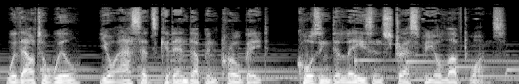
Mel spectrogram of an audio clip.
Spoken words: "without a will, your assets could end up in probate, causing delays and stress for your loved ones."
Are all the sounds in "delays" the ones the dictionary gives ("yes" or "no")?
yes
